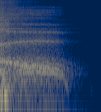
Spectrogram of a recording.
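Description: A grindcore band's song ending: the full band cuts off just after the start, leaving a held note that rings on and fades away within about a second and a half.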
